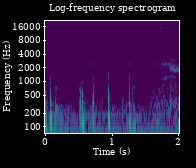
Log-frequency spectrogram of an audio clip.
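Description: Stylus tapping and scratching on a tablet screen during handwriting, a run of light ticks several a second, with a soft breath near the end.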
